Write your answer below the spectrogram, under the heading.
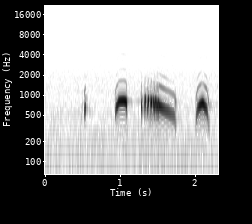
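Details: Spotted dove call used as a lure to draw in wild doves: a short soft note, then a level coo, a longer wavering coo sliding downward, and a final rounded coo, all low and mellow, in a quiet background.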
